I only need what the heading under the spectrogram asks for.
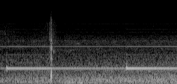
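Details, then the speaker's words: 2005 GMC Savana G1500 Regency conversion van, sold as a non-runner, started after installing a new battery, out of gas: steady, even idle with no misses, knocks or rattles; runs perfectly. "it actually runs perfect it runs perfect I'm I'm not this is listed as a non-runner guys this is not supposed to run at all it's supposed to be dead"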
